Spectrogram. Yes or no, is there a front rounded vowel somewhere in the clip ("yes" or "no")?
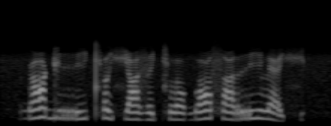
no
